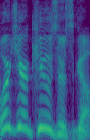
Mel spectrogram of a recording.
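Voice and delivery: biting, caustic jab with a hint of frustration. Retelling what he said to her, acting caustic and slightly frustrated. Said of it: "almost a caustic, almost, you know, just this, this, this hint of, of just frustration".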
